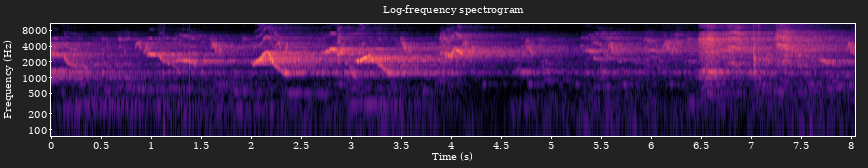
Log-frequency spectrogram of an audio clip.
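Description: Birds calling: a string of overlapping whistled calls that slide down in pitch, with a louder cluster about two seconds in and again near six and a half seconds.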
